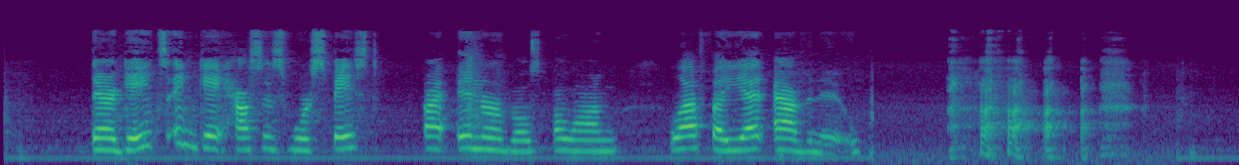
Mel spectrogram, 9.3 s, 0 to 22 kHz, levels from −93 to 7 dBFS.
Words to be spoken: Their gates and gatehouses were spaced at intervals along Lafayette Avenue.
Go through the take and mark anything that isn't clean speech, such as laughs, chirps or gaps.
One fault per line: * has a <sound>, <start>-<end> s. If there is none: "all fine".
* has a laugh, 7.1-8.6 s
